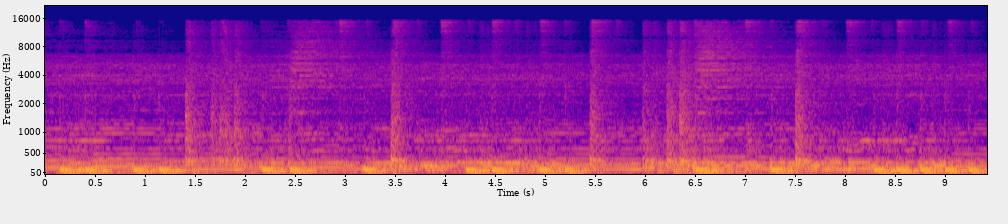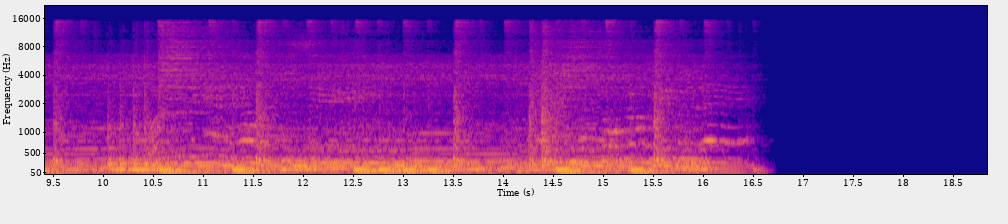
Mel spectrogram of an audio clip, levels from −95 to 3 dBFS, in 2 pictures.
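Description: No technical faults are audible.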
